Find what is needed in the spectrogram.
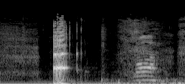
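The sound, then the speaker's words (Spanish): A loud burp is played back. It is a single throaty burst lasting a fraction of a second, and it stands out clearly against quieter background sound. “¿Has traído eructos esta semana? Uno muy grande, que lo voy a reproducir ahora mismo.”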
